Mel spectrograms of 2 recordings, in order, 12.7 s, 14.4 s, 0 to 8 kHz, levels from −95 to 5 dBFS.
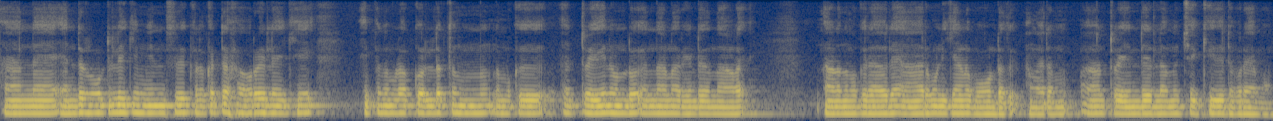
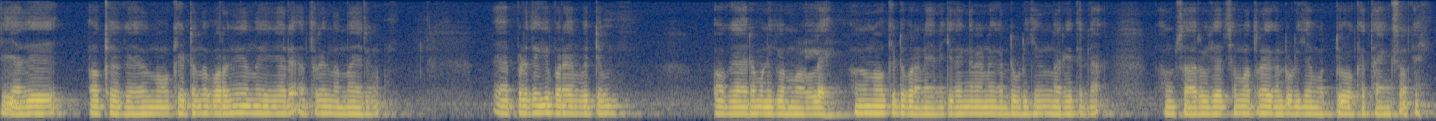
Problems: none marked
